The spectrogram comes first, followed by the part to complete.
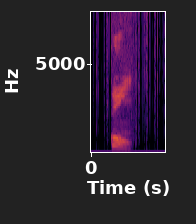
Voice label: "gong4", Chinese

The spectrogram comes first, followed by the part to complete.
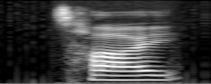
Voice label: "cai1", chinese

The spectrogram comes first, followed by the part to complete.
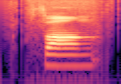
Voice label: "fang1", Chinese

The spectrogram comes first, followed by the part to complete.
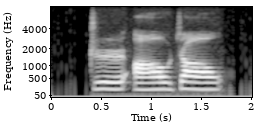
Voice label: "zhao", Chinese

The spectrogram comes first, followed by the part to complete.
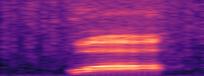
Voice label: "gua1", Chinese Phonetics

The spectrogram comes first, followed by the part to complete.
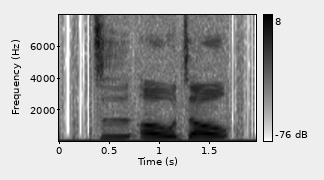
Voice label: "zou", chinese

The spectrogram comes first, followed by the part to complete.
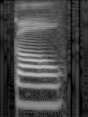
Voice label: "gao1", Chinese

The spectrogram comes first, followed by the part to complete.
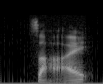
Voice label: "zai3", Chinese

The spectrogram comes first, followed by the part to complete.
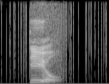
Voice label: "diu4", Chinese

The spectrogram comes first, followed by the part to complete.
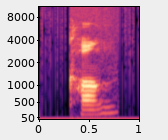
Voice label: "keng2", Chinese

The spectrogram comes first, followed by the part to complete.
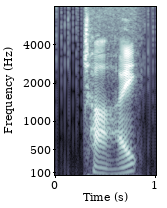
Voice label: "chai3", chinese

